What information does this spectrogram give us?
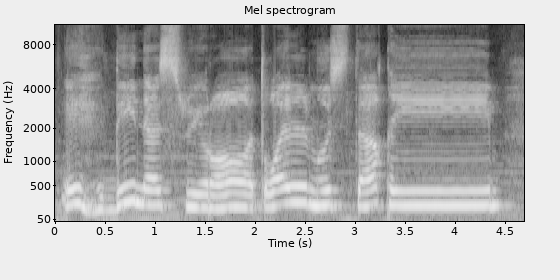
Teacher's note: را کو پر پڑھا کیونکہ را کے اوپر زبر ہے اور اس کو کھینچ کے بھی پڑھیں گے الف مدہ کی وجہ سے. الف مدہ کو ہم کھینچ کے پڑھیں گے.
